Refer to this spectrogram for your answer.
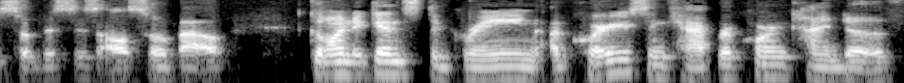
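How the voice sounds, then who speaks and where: With a dry, close sound and no echo, a man talks at a fairly quick pace with lively intonation in a plain, everyday voice. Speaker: tarot reader. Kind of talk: live-stream tarot reading. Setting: live social media video stream.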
